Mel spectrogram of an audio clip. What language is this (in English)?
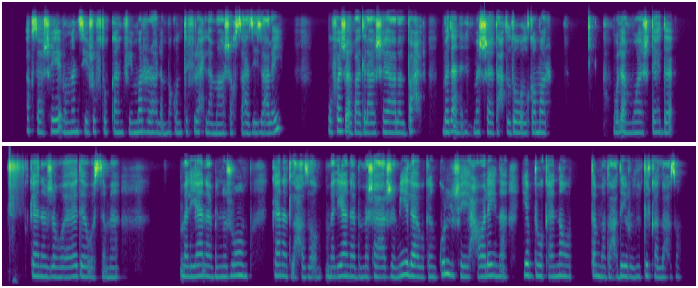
Libyan Arabic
